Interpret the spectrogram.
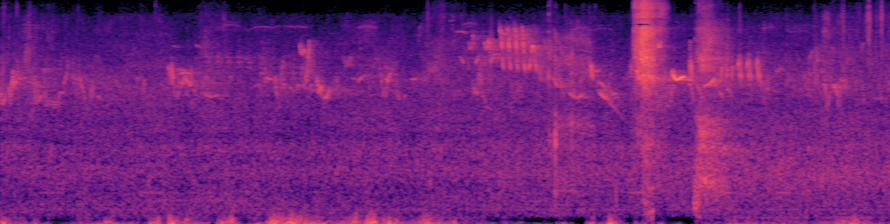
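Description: Small birds chirping and trilling in the riverside trees, with a brighter sweeping call a little past halfway. Uneven low rumbling bumps on the microphone come and go underneath and are the loudest sound.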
